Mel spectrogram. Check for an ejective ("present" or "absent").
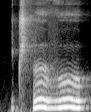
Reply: present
